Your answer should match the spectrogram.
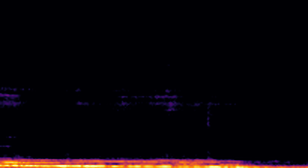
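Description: A woman's voice imitating a wolf howl: one long howl that slides steadily down in pitch and fades out near the end.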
